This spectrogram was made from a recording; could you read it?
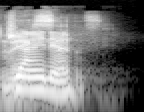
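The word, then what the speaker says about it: Geena: She just goes by Gina. Gina, actually. – Gina. – It's pronounced Gina.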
